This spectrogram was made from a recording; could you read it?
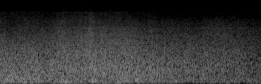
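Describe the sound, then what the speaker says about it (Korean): Large ocean waves surge and crash in a continuous, loud roar of broadband surf, with wind mixed in and no voices. "큰 파도가 밀려오고 있어!"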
